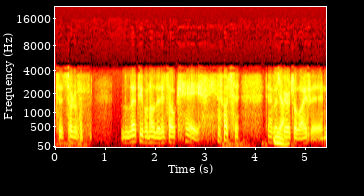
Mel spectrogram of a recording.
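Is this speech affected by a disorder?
Yes: Parkinson's disease; diagnosed while still working.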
